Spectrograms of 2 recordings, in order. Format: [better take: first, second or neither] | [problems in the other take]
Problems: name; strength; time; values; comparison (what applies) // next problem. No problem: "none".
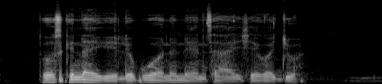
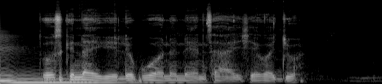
first | background sound (Guitar); 4 dB below the speech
